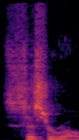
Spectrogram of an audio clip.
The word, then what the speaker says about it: Cicero: I mean, Cicero or Kickaro, however you want to pronounce it.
